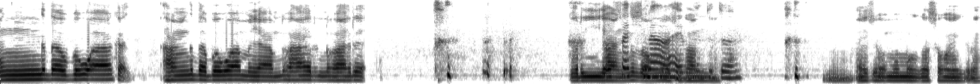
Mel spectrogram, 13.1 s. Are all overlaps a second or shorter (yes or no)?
no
